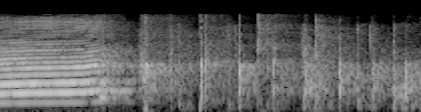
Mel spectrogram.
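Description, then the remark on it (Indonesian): A brief steady tone gives way to a few people clapping, with sharp, irregular claps overlapping for about a second and a half at moderate loudness. “Eh, ini pertama kali podcast menggunakan video tepuk tangan semuanya.”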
